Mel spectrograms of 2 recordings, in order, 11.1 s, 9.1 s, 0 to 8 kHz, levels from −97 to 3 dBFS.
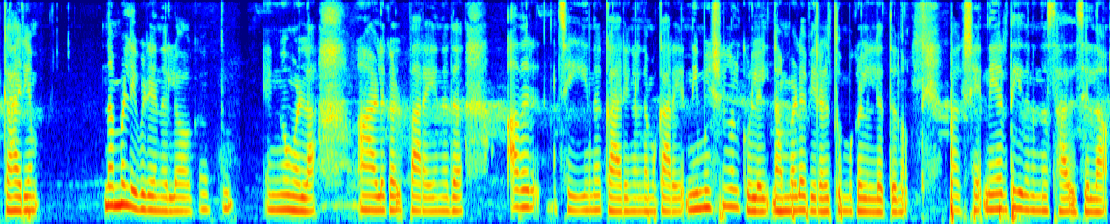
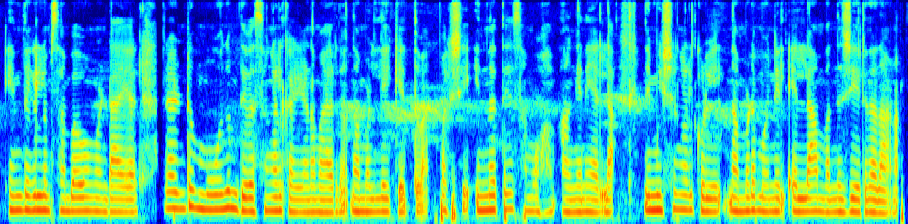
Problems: background sounds at intervals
